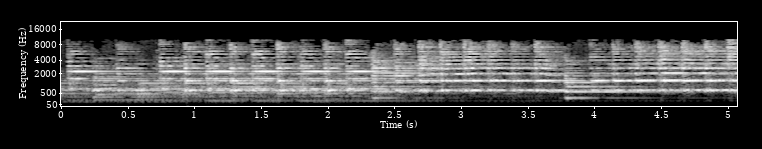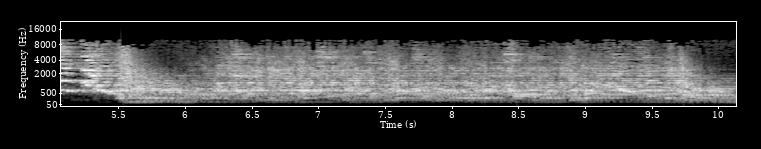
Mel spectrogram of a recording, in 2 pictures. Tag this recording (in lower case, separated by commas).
zither, pizzicato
